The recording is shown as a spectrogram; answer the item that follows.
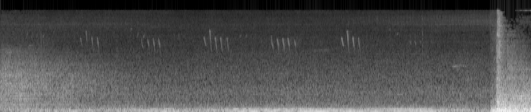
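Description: Outdoor ambience: a steady low rumble of distant traffic, with small birds chirping in short runs of three or four quick notes every second or so. It ends in a sudden loud hit.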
